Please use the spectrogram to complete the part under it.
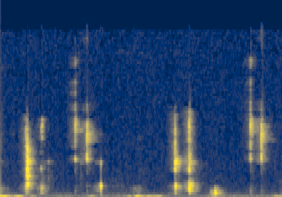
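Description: A computer mouse clicks a few times to save settings in an order and invoice program, sharp quiet taps spaced irregularly over a low background hum, with no talking.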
